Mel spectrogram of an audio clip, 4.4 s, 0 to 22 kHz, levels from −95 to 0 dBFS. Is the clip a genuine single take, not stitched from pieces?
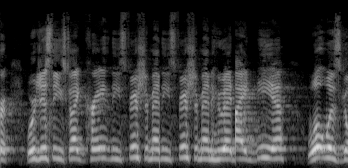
no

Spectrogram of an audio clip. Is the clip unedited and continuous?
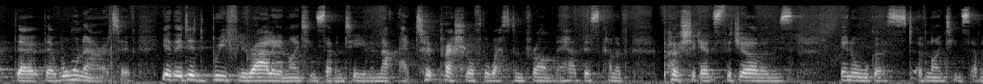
yes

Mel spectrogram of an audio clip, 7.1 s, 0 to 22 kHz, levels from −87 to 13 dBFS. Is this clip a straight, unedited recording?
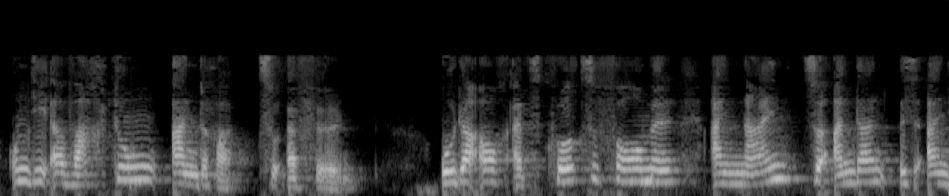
yes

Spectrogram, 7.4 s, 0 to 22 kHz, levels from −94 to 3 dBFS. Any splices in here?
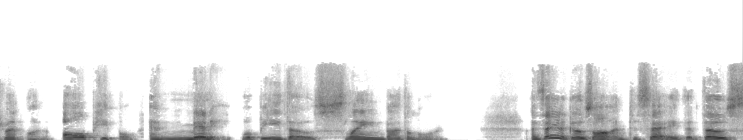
yes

